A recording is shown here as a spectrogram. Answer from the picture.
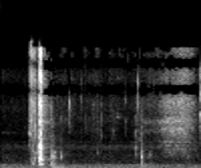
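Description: A single brief splash, about a third of a second in, as a homemade swimbait is dropped into a bucket of water, with a faint tick later and otherwise faint room tone.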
